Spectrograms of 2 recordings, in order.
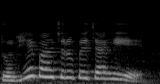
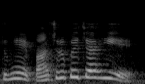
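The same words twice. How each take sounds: First: The stress falls on the word तुम्हें. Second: The stress falls on the words पाँच रुपए. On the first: "यहाँ तुम्हें पर बल दिया जा रहा है" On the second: "पाँच रुपए पर बल दिया जा रहा है"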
